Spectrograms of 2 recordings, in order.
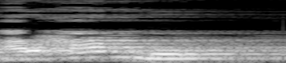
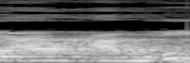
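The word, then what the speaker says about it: الحمدُ: ijm ulama kesepakatan ulama alhamdu enggak boleh alhamdi Enggak boleh alhamda tapi ada yang baca alhamda ada yang baca alhamdi Tapi tidak disepakati ulama begitu ya ya barangkali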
